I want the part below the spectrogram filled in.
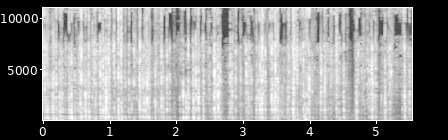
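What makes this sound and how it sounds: Fingertips of both hands tap and scratch an empty, hollow clear PET water bottle around its ribbed bottom. A rapid, continuous stream of short, dry taps mixes with scratchy crinkling of the thin plastic, with a hollow low-mid tone under the clicks.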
